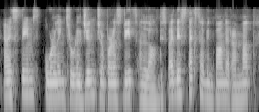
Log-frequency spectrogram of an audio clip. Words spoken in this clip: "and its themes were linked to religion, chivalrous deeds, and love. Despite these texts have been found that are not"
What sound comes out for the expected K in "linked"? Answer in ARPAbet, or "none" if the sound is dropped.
none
